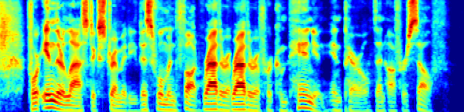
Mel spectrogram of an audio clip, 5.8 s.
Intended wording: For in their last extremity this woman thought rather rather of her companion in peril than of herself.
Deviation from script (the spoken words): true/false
false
